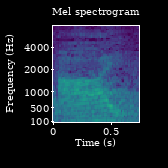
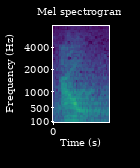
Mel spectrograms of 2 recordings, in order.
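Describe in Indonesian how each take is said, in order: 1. Vokal pertama panjang. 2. Vokal pertama pendek. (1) "panjang ai bil mati dengan dibaca mat hamzahnya" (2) "fil qasri"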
